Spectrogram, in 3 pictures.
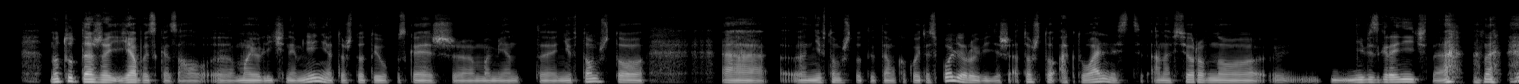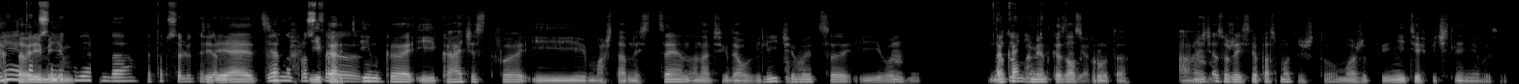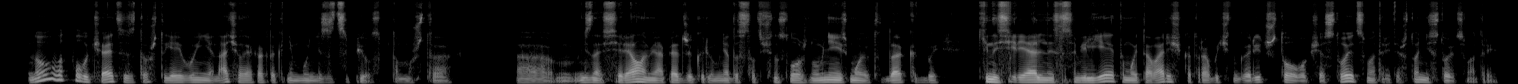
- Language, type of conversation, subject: Russian, podcast, Почему сериалы стали настолько популярными в последнее время?
- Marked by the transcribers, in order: chuckle; laughing while speaking: "она со временем"; tapping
